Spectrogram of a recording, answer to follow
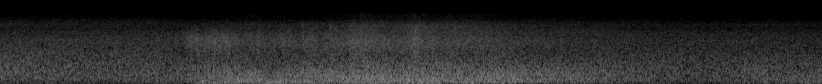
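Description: Sea waves washing onto a beach: a steady rush of surf that swells about two seconds in and eases off again toward the end.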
